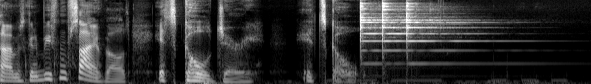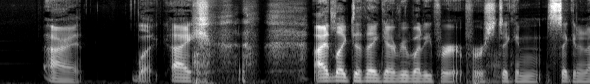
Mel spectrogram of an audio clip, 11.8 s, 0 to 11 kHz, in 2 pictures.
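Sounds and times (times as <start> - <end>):
speech: 0.0 - 3.8, 6.4 - 11.8
single bell struck once: 3.6 - 5.7.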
